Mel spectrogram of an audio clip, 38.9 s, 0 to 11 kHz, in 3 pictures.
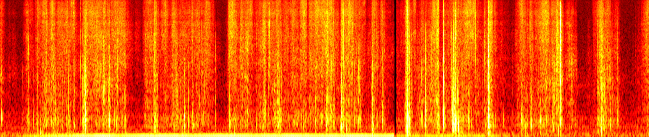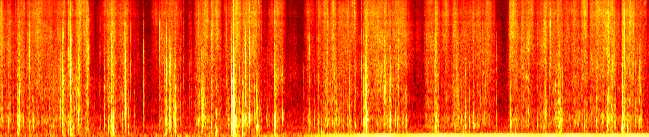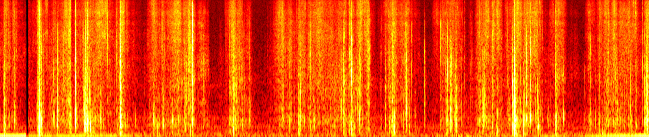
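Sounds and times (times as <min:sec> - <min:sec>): low electrical hum: 0:00.4 - 0:10.2, 0:18.2 - 0:28.8, 0:36.8 - 0:38.9.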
